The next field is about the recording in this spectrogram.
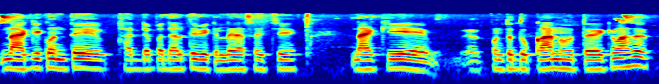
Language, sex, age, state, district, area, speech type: Marathi, male, 18-30, Maharashtra, Sangli, urban, spontaneous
